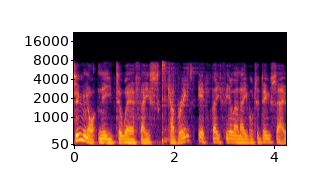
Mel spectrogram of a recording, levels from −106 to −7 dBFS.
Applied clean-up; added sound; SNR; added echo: neural mask model DeepFilterNet 3.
